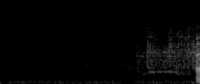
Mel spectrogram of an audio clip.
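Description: Near silence: room tone, with a faint hiss coming in about a second and a half in.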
